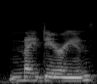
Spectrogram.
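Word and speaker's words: cnidarian: so those include sponges narian the C is silent flat worms segmented worms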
